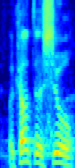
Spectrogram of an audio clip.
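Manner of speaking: usual speaking voice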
